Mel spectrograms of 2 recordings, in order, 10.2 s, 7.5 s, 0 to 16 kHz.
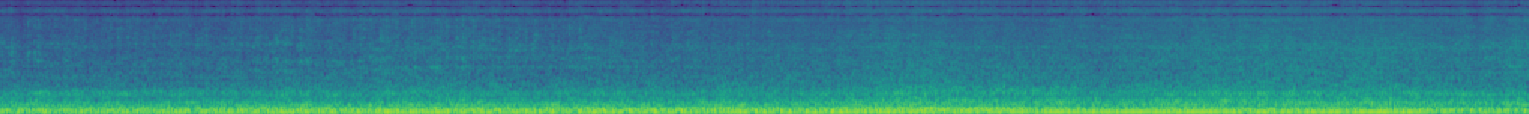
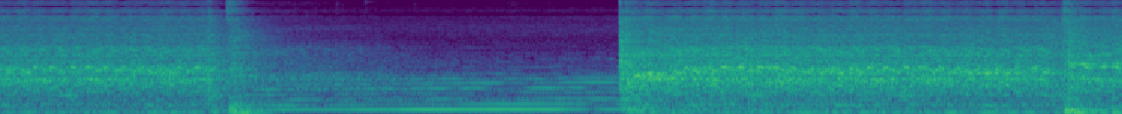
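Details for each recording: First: Burnout truck's carbureted small-block V8 idling in the shop before upgrades for a burnout competition, recorded as the "before" sound: loud, deep, steady lumpy rumble with no knocks or ticks; normal idle. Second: Carbureted burnout truck being rebuilt for a competition, with timing possibly still slightly off. It cranks, catches and sputters into an uneven, lumpy run, starving for fuel. The owners conclude it is a carburetor fuel delivery issue, with fuel not spraying from the front of the carburetor.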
